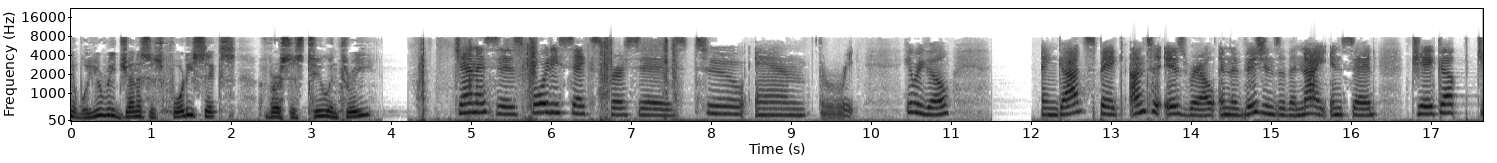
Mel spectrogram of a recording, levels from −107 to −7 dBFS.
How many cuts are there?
1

